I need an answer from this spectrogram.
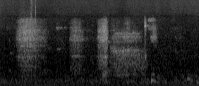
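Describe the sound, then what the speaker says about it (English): Several close breaths drawn in sharply near the microphone on a livestream Q&A, soft hissing gasps coming in uneven bursts with quiet pauses between them. "I really can hear you breathing in"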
